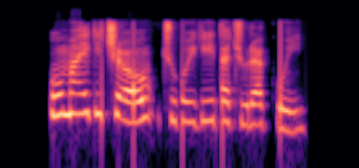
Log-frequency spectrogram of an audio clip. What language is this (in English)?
Ambo-Pasco Quechua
